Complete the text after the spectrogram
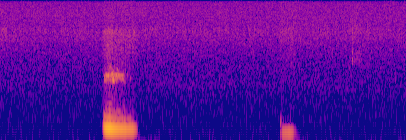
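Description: A young man speaks briefly over an online call, with long pauses.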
